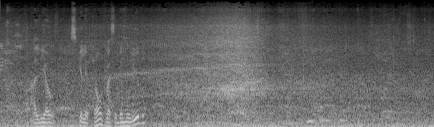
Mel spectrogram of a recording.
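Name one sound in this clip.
A crowd of passers-by murmurs in a busy outdoor street.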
